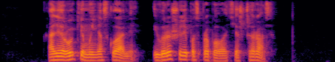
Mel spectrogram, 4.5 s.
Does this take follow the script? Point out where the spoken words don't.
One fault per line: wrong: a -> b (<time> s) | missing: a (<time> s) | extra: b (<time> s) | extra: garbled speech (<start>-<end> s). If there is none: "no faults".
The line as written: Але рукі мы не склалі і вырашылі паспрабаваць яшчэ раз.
no faults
